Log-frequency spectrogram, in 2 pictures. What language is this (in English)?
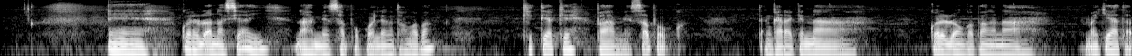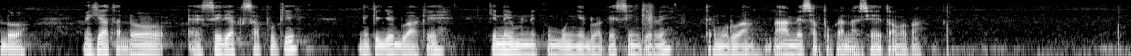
Masai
